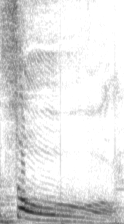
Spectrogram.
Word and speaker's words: dzô: hear một hai ba zo. Now, when you talk about the Midland, let's say Hue City or go south, that is a soft D, so it's going to be pronounced more like a Y.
